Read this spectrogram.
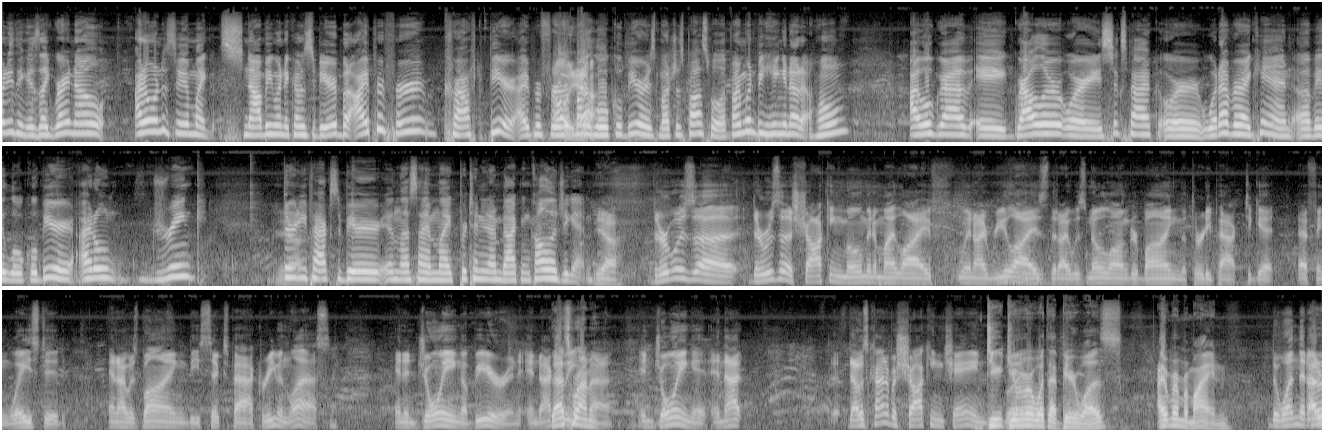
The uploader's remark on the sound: Live from Green Jeans Farmery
